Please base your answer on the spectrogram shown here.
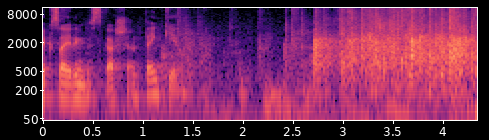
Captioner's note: applause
